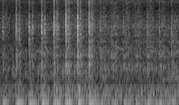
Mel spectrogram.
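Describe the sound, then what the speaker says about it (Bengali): A motor boat engine runs on the Damodar River, a low rumbling drone with a rhythmic pulsing throb in the first second that then settles into a steadier hum. It sounds close and moderately loud, with voices mixed in. "নৌকার ইঞ্জিন চালু হয়ে গেছে, এরপরে নৌকা স্পিড নেবে"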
